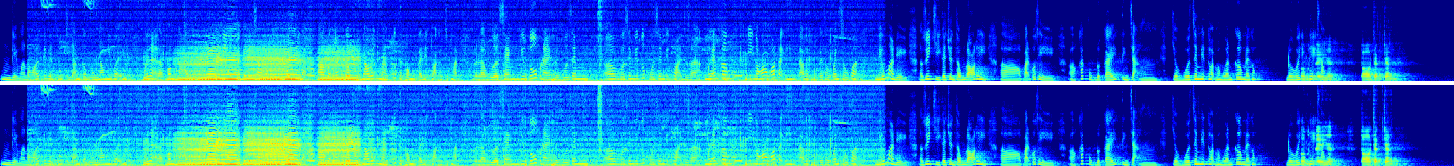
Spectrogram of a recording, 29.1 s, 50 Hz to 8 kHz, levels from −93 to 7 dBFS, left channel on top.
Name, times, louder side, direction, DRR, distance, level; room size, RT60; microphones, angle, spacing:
voice 1, 0.0-17.2 17.5-19.7 20.0-21.1 21.4-23.1 23.5-25.1 25.7-26.5, left 1 dB, 5° left, 9 dB, 0.9 m, -37 dB
sound 1, 0.5-17.7, right 2 dB, 45° right, 1.2 m, -29 dB
voice 2, 26.0-26.7 27.2-27.9, right 3 dB, 80° right, 5 dB, 1.7 m, -34 dB
29.0 x 20.0 x 9.8 m, 0.99 s
head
